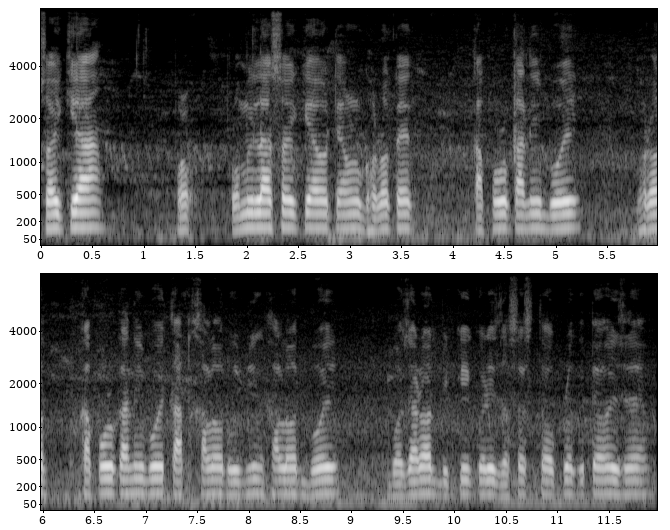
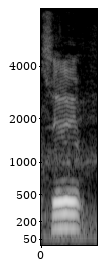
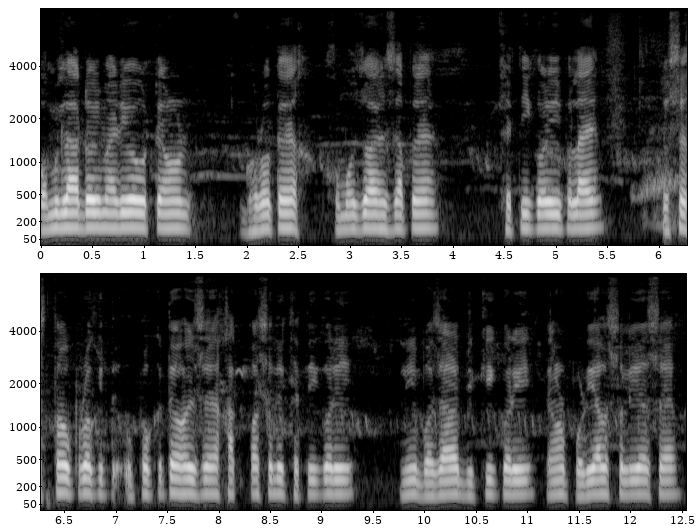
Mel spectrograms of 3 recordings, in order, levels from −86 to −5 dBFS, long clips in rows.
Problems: background sounds at intervals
